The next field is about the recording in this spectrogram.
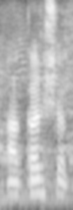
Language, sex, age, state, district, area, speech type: Marathi, male, 18-30, Maharashtra, Thane, urban, read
